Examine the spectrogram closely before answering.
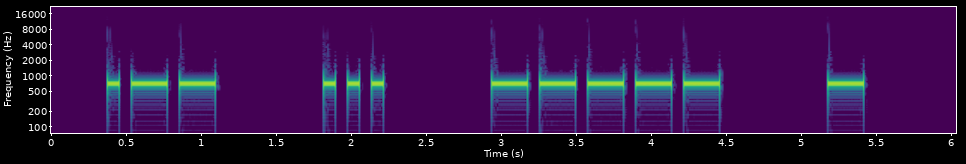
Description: Morse code, heard as a keyed tone, about 15 wpm, spaced as for 9 wpm, 700 Hz. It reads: WS0T
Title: USA Call Signs - 4 Characters - 3x Character Spacing - 15wpm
